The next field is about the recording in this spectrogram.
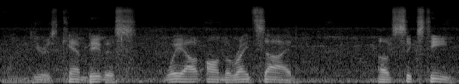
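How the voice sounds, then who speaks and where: A man as lead golf commentator, calling play concisely with measured delivery of facts and yardages. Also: on the low side, fairly even intonation, noisy background.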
